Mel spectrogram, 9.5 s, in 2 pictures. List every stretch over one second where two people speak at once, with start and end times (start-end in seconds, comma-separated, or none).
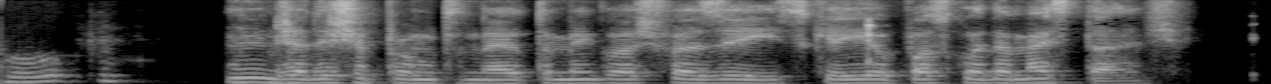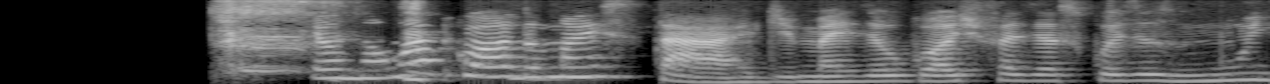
none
